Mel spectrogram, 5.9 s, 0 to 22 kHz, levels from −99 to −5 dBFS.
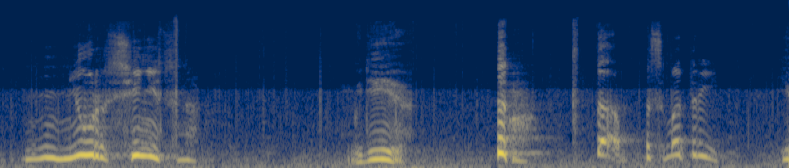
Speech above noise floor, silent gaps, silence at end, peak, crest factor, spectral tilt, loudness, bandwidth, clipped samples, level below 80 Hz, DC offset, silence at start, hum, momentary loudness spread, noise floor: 26 dB; none; 0 s; -10 dBFS; 20 dB; -8 dB/octave; -28 LUFS; 8.8 kHz; under 0.1%; -54 dBFS; under 0.1%; 0.15 s; none; 21 LU; -54 dBFS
